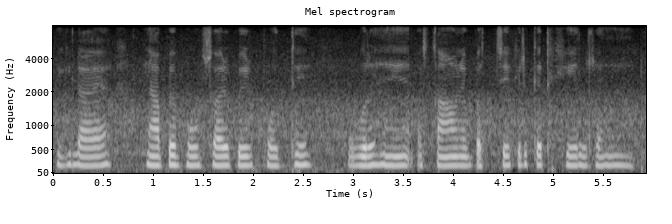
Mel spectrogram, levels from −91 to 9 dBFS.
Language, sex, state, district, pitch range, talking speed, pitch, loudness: Hindi, female, Haryana, Rohtak, 185-195 Hz, 160 wpm, 185 Hz, -17 LUFS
